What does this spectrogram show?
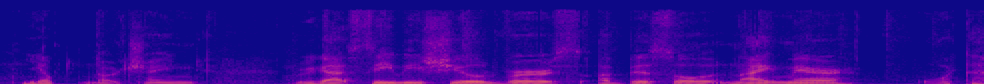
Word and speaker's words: CB Shield: That's how you say it, CB Shield.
